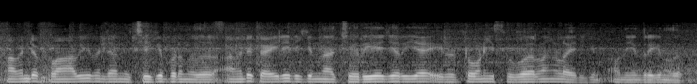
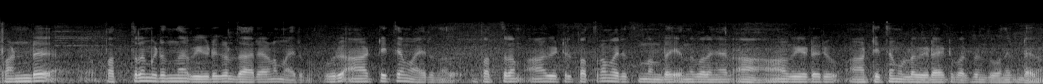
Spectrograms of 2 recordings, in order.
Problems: constant background noise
